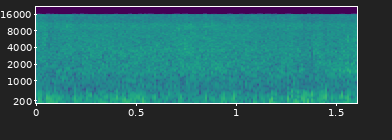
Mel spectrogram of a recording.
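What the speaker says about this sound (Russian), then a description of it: "но честно скажу, слишком ветрено" Strong wind buffets the microphone on a sandy beach in western Crimea, a continuous loud low rumble with gusts that swell near the end, surf faintly mixed underneath.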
